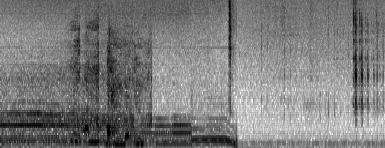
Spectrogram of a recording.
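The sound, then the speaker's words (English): A steady droning, engine-like hum cuts off abruptly, and after a quiet stretch a single short cough sounds near the end, clear, with no talking. “Listen to the cough.”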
